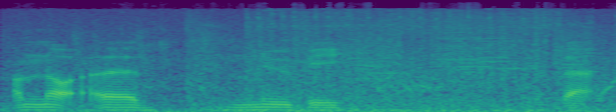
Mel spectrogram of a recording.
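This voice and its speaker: A young man with a British accent and a low voice rambles casually through a commentary. He speaks hesitantly and meanders from thought to thought on a headset mic, with a steady buzz and hiss behind him. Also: takes it slowly. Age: young adult. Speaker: gaming video commentator, university student. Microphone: gaming headset. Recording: constant buzzing, hissy background noise. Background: constant buzz and hiss.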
